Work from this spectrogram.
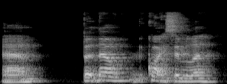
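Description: A man's voice: medium pitch, animated, unhurried, gravelly, sharp tone, roomy sound. A young man from Lancashire, answering interview questions in an easygoing way with lots of fillers. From Lancashire, northwest England. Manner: easygoing, filler-heavy, repeats words. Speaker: guest photographer.

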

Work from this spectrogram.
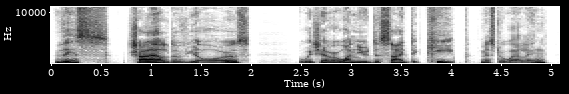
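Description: A man's voice: rumbling low, huge pitch swings, a little slow, no echo, clean studio sound, exaggerated voice. A man voicing a pompous, exuberant elderly doctor in a storybook reading, with an emphatic, lecturing, oratorical manner. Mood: rhapsodic. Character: pompous, exuberant elderly male doctor preaching utopian order.

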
